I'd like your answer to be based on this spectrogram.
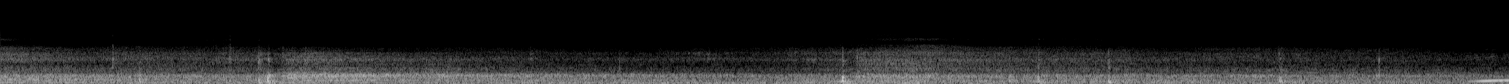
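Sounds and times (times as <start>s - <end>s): ice rink rumble: 0.0s - 15.0s
hockey sticks knocking puck: 2.2s - 3.1s.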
